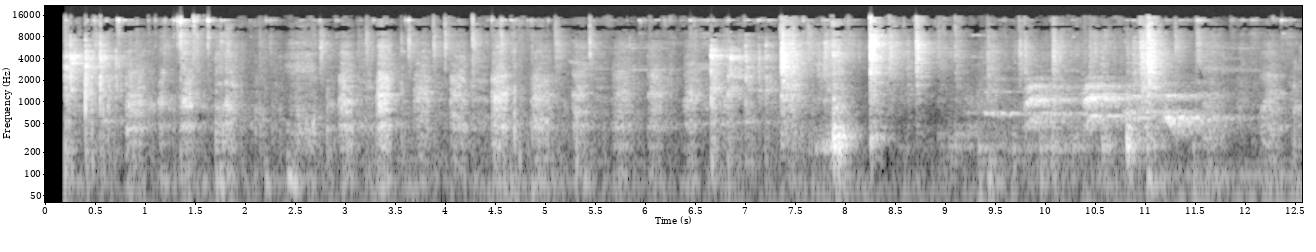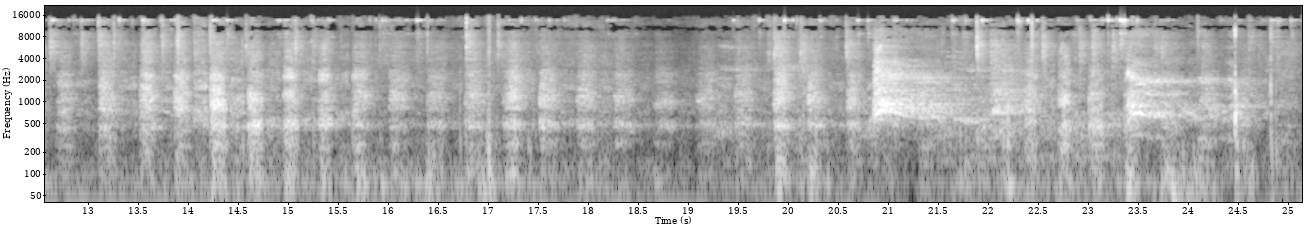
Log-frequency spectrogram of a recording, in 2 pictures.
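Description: A dog barking and whimpering, with rapid clicking throughout; the clearest cries come about ten seconds in and again, louder, about twenty-one seconds in.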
